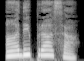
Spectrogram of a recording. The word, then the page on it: ಆದಿಪ್ರಾಸ: ādiprāsa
